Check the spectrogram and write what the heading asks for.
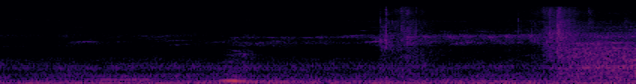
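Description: A low background hum, then near the end a corded heat gun comes on and runs with a steady blowing noise as it is passed over the wet resin.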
